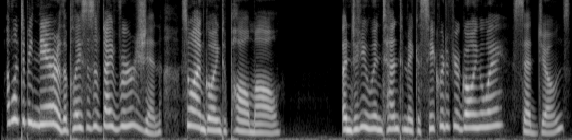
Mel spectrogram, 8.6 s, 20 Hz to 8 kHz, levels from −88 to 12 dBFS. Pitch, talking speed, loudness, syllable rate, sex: 270 Hz, 205 wpm, -18 LUFS, 5.3 syllables/s, female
